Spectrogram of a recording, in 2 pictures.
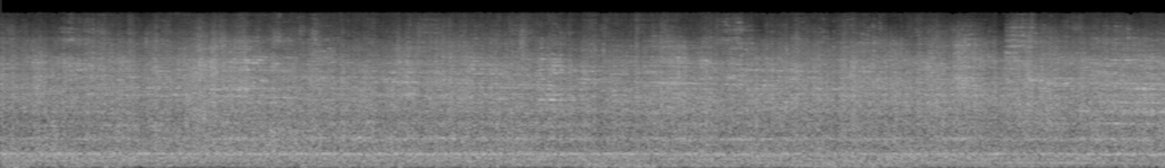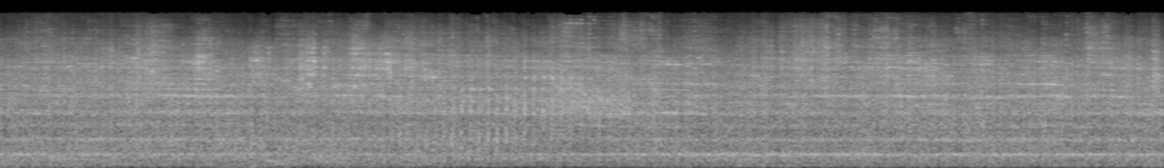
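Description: Intermodal freight train's loaded well cars rolling past at close range: a loud, steady noise of steel wheels on rail, with a steady tone running under it.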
